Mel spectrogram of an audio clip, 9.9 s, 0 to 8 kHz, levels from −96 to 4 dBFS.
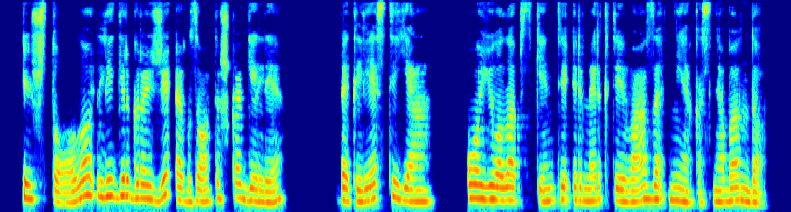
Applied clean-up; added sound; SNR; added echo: none; none; none; none.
